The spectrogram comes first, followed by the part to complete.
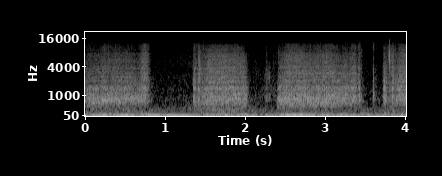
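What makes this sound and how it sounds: A stiff bristle brush tip is scratched across a flat, taut, textured primed canvas, producing soft, dry, bright scraping strokes separated by brief pauses. A faint low rumble sits underneath throughout, and the overall level stays quiet.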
